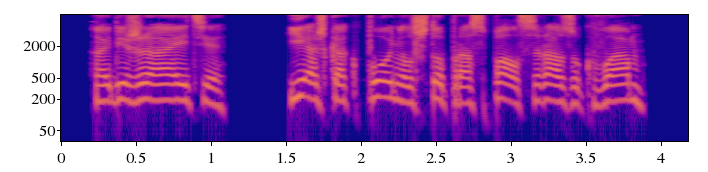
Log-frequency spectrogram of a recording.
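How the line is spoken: Grumbled, male nurse. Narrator (Russian): пробурчал медбрат

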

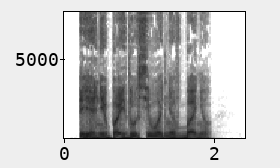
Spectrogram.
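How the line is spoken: Grumbling orc. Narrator (Russian): проворчал орк

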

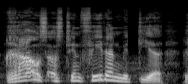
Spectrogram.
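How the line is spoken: Shouting at full voice. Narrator (German): rief sie aus voller Kehle

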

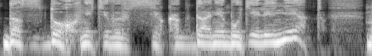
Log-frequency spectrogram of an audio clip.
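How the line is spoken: Soundless pale-lipped whisper. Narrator (Russian): беззвучно прошептал Асташа белыми губами

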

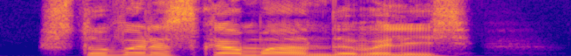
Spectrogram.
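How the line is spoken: Indignant question. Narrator (Russian): возмущенно спросила Яна

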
